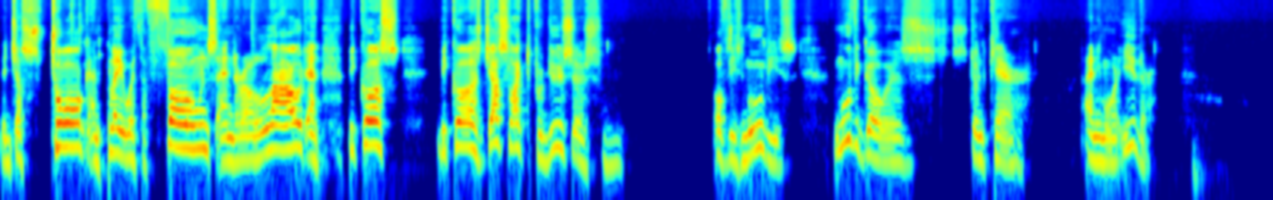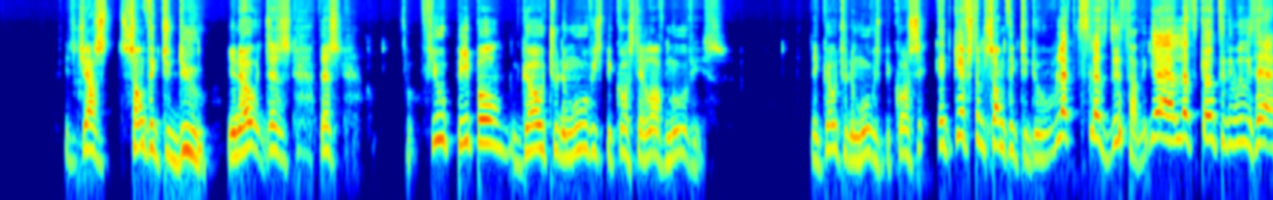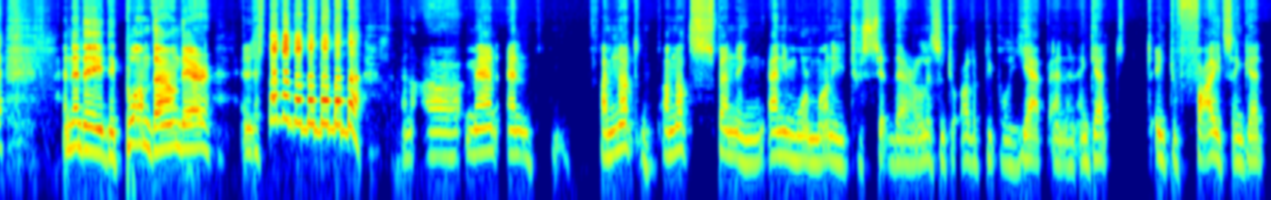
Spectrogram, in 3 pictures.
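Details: Adult who stutters, speaking live in a solo stream; stuttering.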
